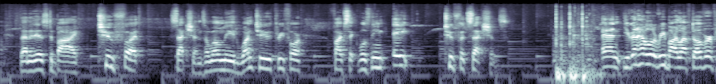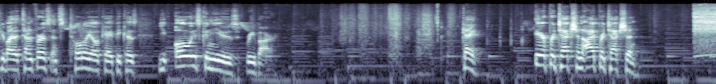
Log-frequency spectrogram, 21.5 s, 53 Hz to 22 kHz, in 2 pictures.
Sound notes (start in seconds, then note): 15.4 gloves scraping on hand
